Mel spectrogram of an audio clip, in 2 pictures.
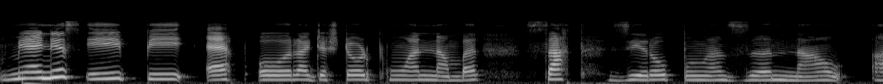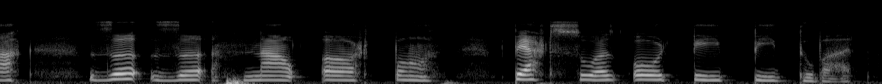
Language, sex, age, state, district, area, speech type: Kashmiri, female, 30-45, Jammu and Kashmir, Anantnag, rural, read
